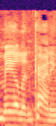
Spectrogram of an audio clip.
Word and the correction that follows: melancholy: How did somebody shout me out and say, this is how you pronounce melancholy? Because I'm going to be forever saying Mel and Connie, okay?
